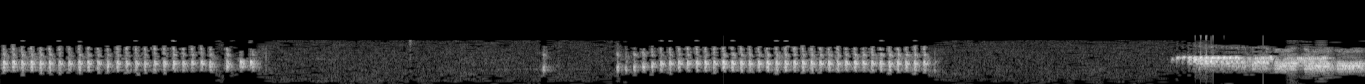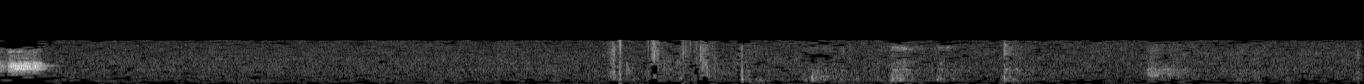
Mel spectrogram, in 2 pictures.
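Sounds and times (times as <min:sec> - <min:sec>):
frog: 0:00.0 - 0:02.7, 0:05.4 - 0:09.5, 0:11.7 - 0:14.3.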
